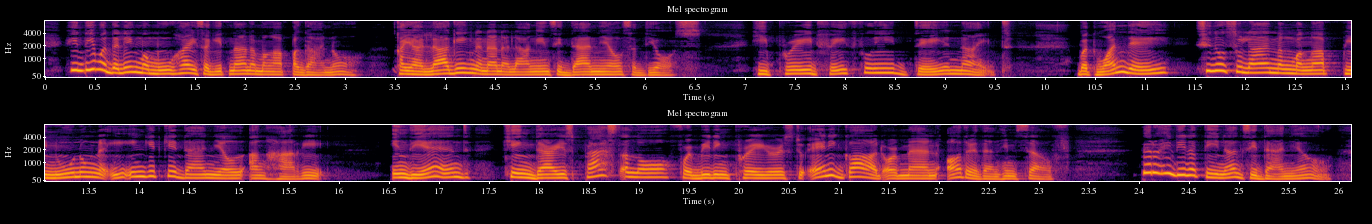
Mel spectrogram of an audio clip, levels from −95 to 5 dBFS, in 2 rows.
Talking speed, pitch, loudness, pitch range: 130 wpm, 180 Hz, -19 LUFS, 155-230 Hz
